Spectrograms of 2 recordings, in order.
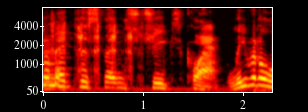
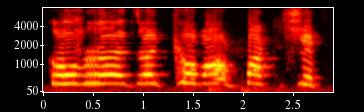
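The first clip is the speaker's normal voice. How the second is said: high-pitched frantic holler; raised, strained rescue cry; urgent calling out; 11 semitones higher, 4 dB louder than usual. Acted. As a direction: call out to your comrades in a panic. Player calls to his allies.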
